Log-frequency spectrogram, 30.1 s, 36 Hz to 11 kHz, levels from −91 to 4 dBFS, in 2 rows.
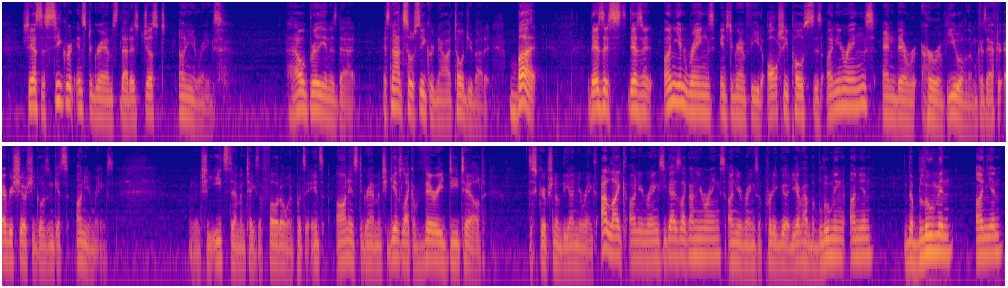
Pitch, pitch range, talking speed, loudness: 115 Hz, 100-130 Hz, 205 wpm, -29 LUFS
